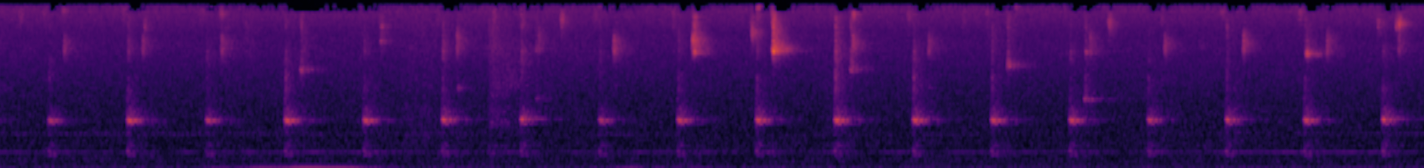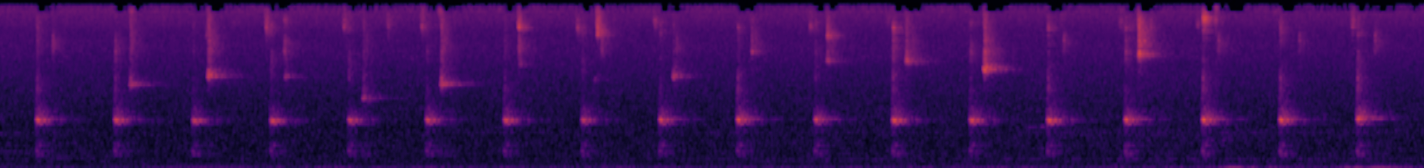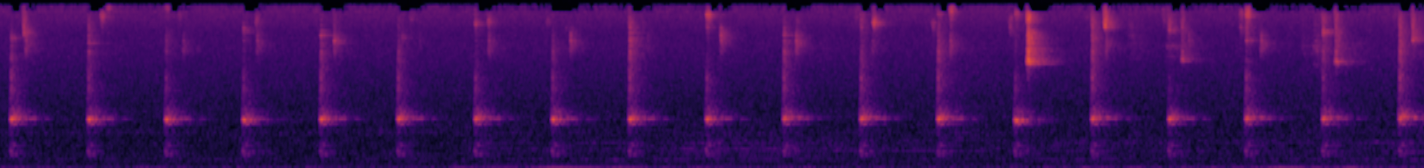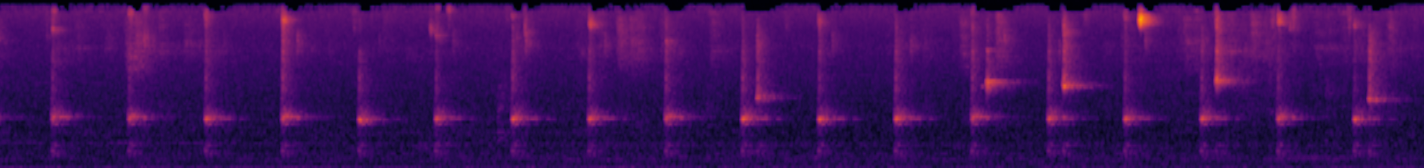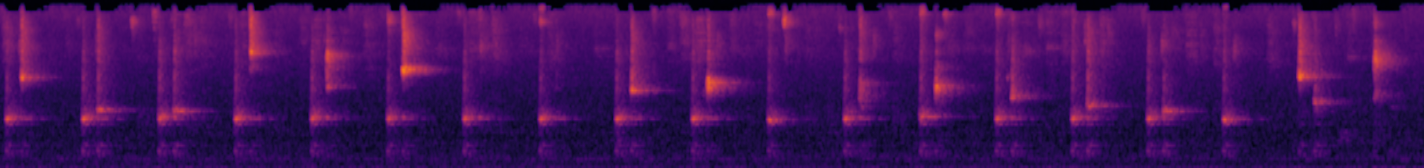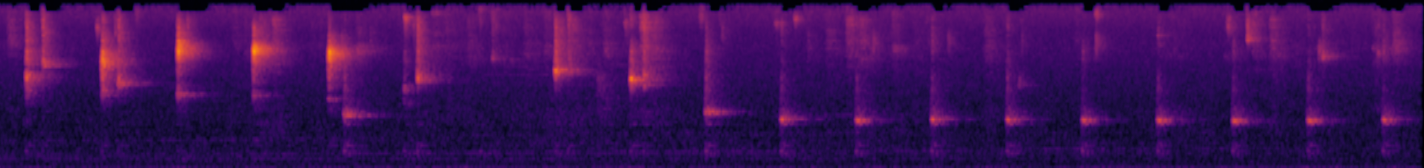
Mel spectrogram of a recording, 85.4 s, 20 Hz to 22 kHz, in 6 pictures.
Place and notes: Stalingradlaan, Brussels, Belgium - dripping tap
dripping tap, kitchen at Stalingradlaan, saturday morning
(Sony PCM D50)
